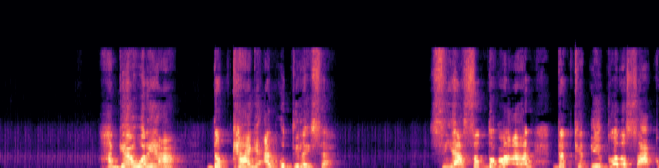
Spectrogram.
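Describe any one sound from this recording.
A woman speaks with animation close to a microphone.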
